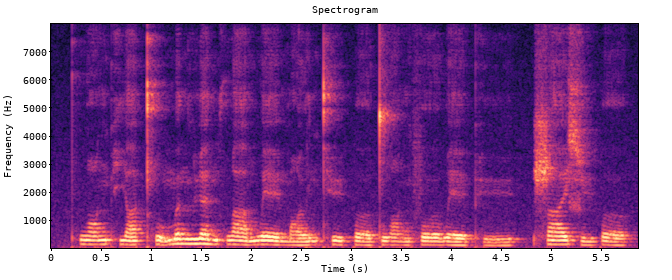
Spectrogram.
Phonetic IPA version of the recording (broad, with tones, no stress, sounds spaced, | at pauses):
pʰ w ɑ˨˦ ŋ pʰ j ä˨˦ kʰ ṵ˨˩ m ə˦ n l ɥ ɛ˥˨ n x w ä˥˨ m w e˥˨ ɪ̯ m ɑ˨˦ ʊ̯ i˧ n t̪ʰ y˥˨ p ɤ˥˨ t̪ w ɑ˥˨ ŋ f o˦ ʊ̯ w e˥˨ ɪ̯ pʰ y˨˦ | ʂ a˦ ɪ̯ ɕ y˨˦ p ɤ˥˨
